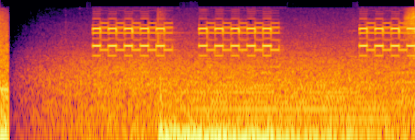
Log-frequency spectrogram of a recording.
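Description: A telephone rings in three bursts of rapid electronic trilling, each lasting about half a second, over a low steady room hum after a brief click at the start.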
